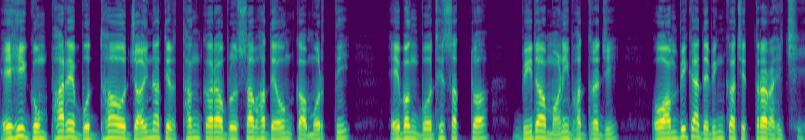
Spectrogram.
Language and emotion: Odia, neutral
